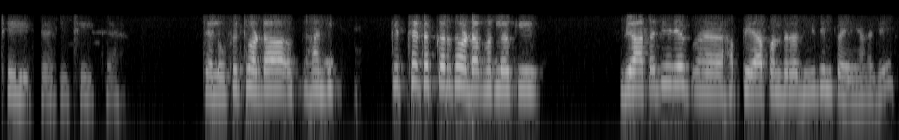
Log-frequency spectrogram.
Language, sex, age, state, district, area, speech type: Punjabi, female, 30-45, Punjab, Ludhiana, urban, conversation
